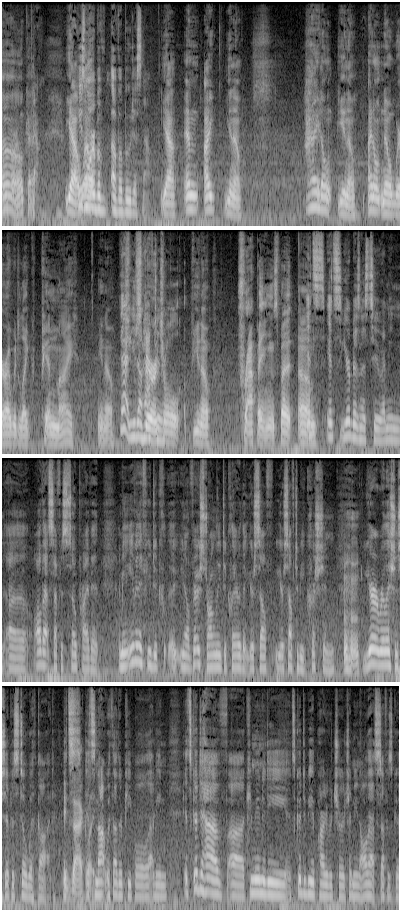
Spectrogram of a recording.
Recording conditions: sounds in the background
